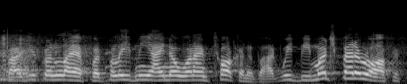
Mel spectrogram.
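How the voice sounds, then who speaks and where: A man's voice: sits high, lively intonation, fast talker, a faint crowd. An actor playing a blundering, opinionated middle-aged working-class father in a 1940s radio sitcom, blustering and stumbling over his ungrammatical sentences. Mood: eager. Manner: blustering, ungrammatical, stammering restarts. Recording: dull, lo-fi vintage radio recording.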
